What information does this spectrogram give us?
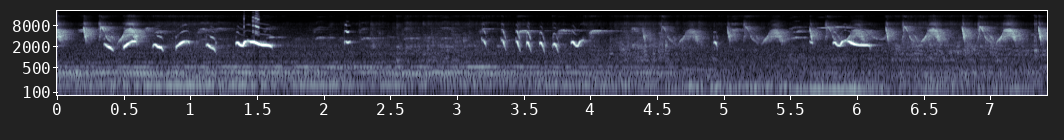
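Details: Horsfield's babbler, recorded as a training song for songbirds, opens with a quick series of sharp slurred whistles, then scattered short notes and a last rising-falling whistle. Busy high chirping from other birds and a low hum continue throughout.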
